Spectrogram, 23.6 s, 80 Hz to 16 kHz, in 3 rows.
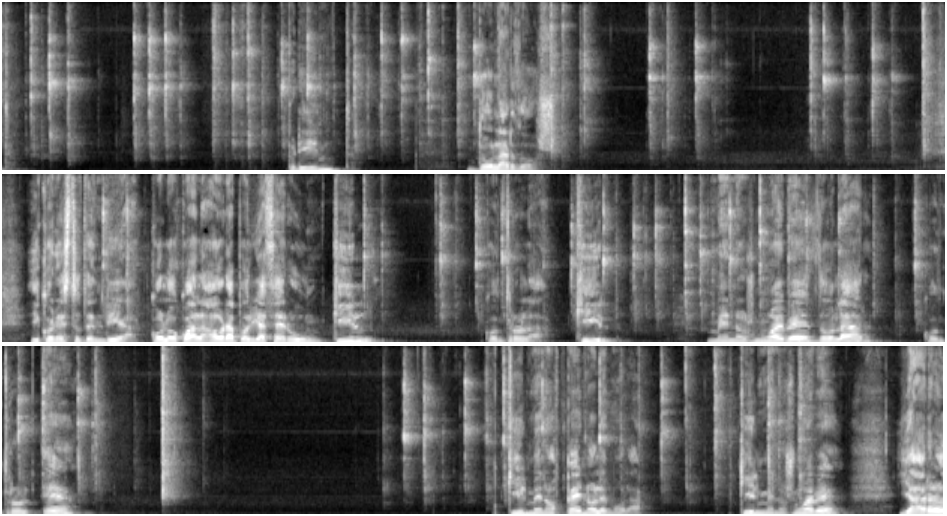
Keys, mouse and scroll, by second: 0.0-7.3 typing, 7.6 Return, 8.9 ctrl+p, 12.0 ctrl+a, 12.4-16.9 typing, 17.0 Return, 19.2 ctrl+p, 19.6 ctrl+a, 20.2 alt+f, 21.2 Right, 21.6-22.4 typing, 22.4 Return.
